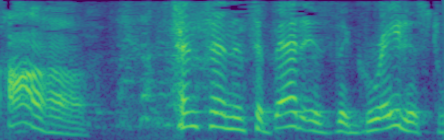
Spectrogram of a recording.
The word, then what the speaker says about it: Tintin: Is that pronounced right? Tintin? Yeah.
